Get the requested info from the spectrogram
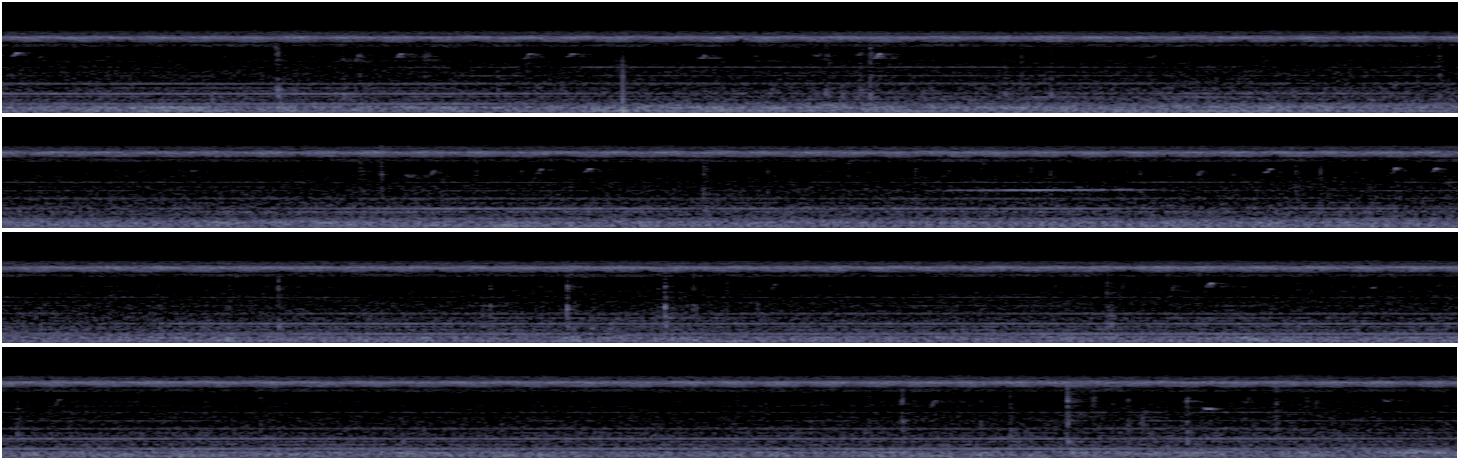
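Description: Steady high-pitched chorus of insects, unbroken throughout, with a few faint short chirps scattered over it.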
